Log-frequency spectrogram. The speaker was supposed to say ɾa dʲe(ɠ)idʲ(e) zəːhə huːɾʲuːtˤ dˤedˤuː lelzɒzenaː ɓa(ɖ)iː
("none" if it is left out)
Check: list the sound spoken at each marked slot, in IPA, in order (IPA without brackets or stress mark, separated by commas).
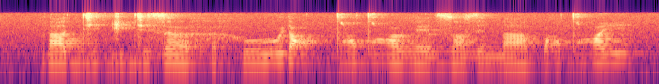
ɡ, e, dˤ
